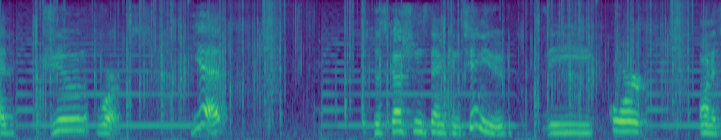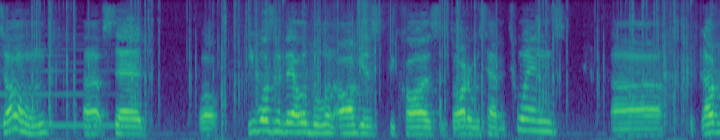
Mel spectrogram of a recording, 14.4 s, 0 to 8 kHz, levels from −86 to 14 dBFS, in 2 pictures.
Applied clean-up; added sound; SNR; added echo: none; Walk, footsteps + Electric guitar; 15 dB; none.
